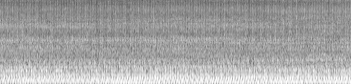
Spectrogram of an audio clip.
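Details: Engine idling with rough uneven puffing tick about three per second over low rumble; exhaust leak suspected, unconfirmed.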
